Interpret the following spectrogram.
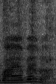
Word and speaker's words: Ayurveda: But you got an upgraded Ayurveda.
